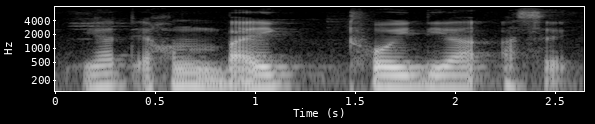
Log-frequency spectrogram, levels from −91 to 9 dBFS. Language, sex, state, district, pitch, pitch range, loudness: Assamese, male, Assam, Kamrup Metropolitan, 130 Hz, 125-135 Hz, -17 LUFS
